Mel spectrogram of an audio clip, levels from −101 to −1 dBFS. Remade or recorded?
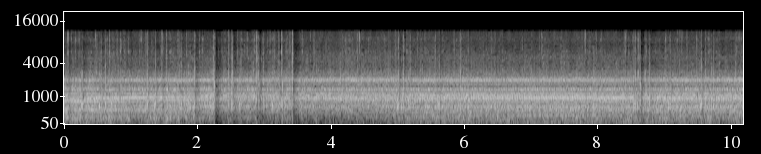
recorded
